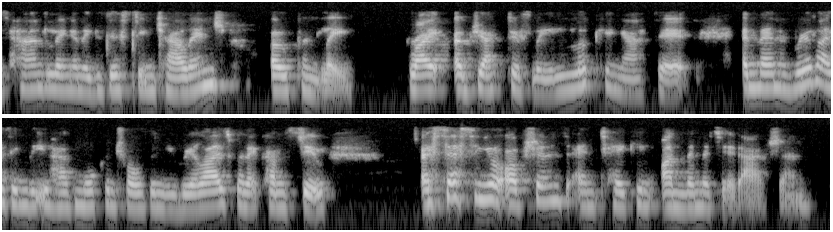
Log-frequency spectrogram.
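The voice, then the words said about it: Speaks with a noticeable accent. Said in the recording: “I love your accent.”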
